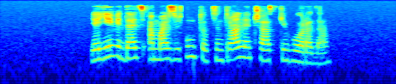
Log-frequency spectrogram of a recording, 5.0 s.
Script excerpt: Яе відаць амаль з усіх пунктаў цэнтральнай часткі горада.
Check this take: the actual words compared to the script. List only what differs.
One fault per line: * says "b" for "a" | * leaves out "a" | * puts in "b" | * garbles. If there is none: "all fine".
* leaves out "усіх"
